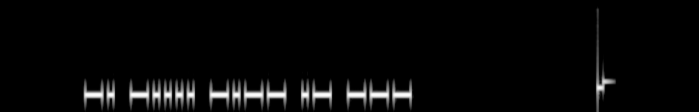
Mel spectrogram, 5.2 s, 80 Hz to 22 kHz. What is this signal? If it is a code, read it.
Morse code, heard as a keyed tone, about 28 wpm, 700 Hz. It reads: N6YAO
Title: USA Call Signs - 5 Characters - 2x Character Spacing - 28wpm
